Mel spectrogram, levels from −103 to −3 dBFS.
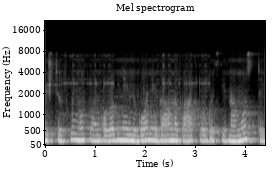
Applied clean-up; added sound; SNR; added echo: neural separator model SepFormer DNS4.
